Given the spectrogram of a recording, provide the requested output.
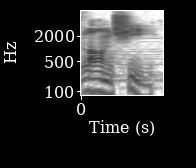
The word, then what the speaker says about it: Lon'qu: Okay, apparently in the non-English European versions it was Lon'zu, which is just a totally different pronunciation in English. Please tell me how to pronounce this name. How do you pronounce? Okay, so now being shown it's pronounced Lan Shi.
